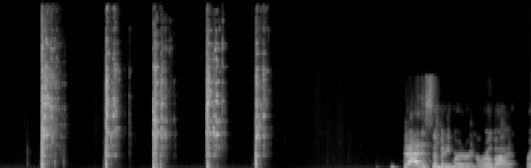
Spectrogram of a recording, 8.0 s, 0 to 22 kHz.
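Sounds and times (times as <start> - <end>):
hammer smashing glass mason jar inside tote bag in cardboard box: 0.6 - 1.0, 1.6 - 4.0
speech: 6.1 - 7.9.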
